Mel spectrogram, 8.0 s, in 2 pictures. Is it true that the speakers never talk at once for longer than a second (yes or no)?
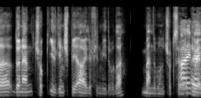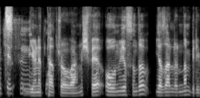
no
